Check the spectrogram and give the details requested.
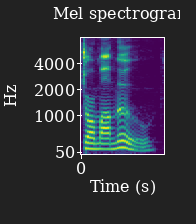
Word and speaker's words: Dormammu: Beyond that, really there's a theory going on that Dormammu, or as some people pronounce it, Dormammu, might be behind the manipulation of Wanda.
